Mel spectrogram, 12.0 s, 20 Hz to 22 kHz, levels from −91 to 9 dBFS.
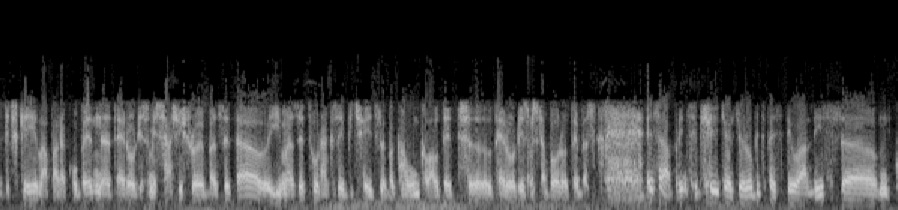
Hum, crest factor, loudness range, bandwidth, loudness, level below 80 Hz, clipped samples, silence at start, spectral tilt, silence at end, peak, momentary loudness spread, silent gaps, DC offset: none; 12 dB; 1 LU; 5.8 kHz; -18 LUFS; -48 dBFS; under 0.1%; 0 s; -6.5 dB/octave; 0 s; -6 dBFS; 4 LU; none; under 0.1%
